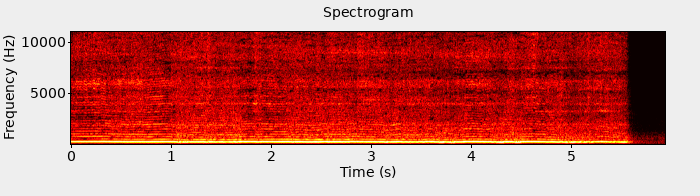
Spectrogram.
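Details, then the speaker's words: Older Kenmore model 610 garage fridge: a loud, wavering low groan drones steadily and then cuts off, from a failing freezer fan motor that is then replaced. "yeah well ours does that every now and then and i've affectionately nicknamed it zuul from ghostbusters so i'm going to teach you how to uh replace the motor that's back there so that it doesn't do that anymore"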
